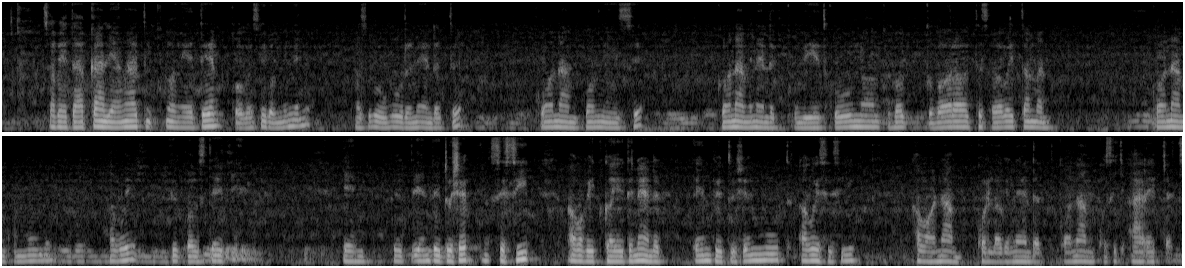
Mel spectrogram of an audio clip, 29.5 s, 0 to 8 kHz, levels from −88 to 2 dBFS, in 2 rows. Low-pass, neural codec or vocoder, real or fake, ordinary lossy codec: none; codec, 16 kHz, 16 kbps, FreqCodec, smaller model; fake; none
